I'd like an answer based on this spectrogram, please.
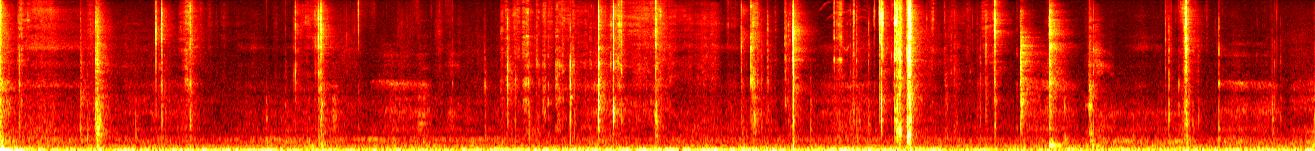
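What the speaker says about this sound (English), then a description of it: "I'm going to get a couple pieces of tape." Scissors snipping pieces of clear tape while making a Möbius strip, heard as a series of crisp, close cuts and rustles at an irregular pace, with no talking.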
